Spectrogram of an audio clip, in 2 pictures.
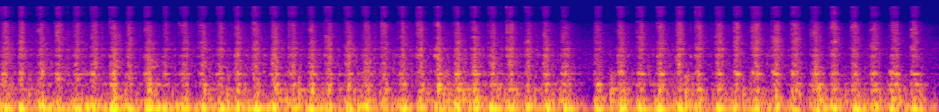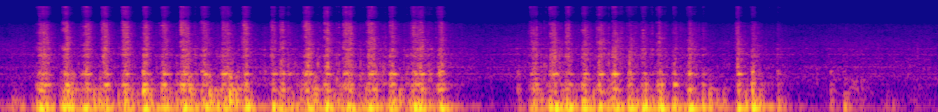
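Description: Carrot being grated on the coarse side of a stainless steel box grater held upright on a plate: a fast, rhythmic rasping of several strokes a second. It breaks off briefly a few times and stops about a second before the end.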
